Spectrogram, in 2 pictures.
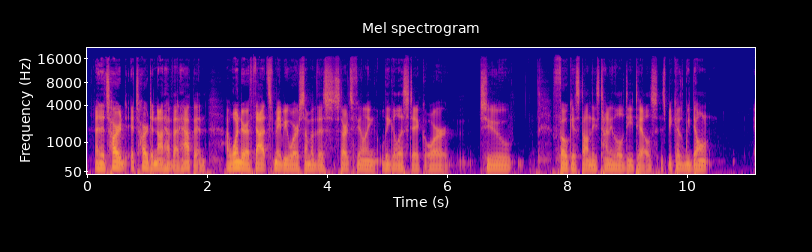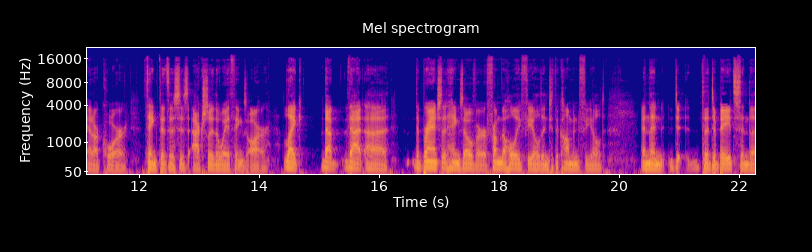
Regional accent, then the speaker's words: Oregon, United States; also born or lived in Southern California; I did when I was younger and I lived in Southern California because it was an orange. And like I'm from Oregon. Oranges just don't grow here.

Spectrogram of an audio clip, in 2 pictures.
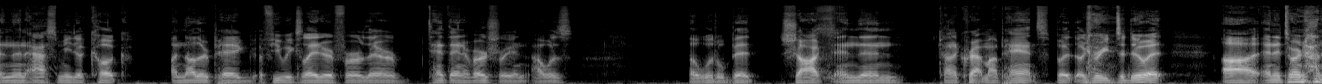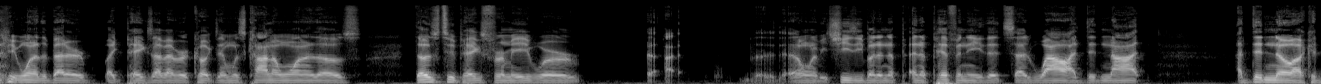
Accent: Fayetteville, North Carolina, United States; I grew up in Fayetteville.

